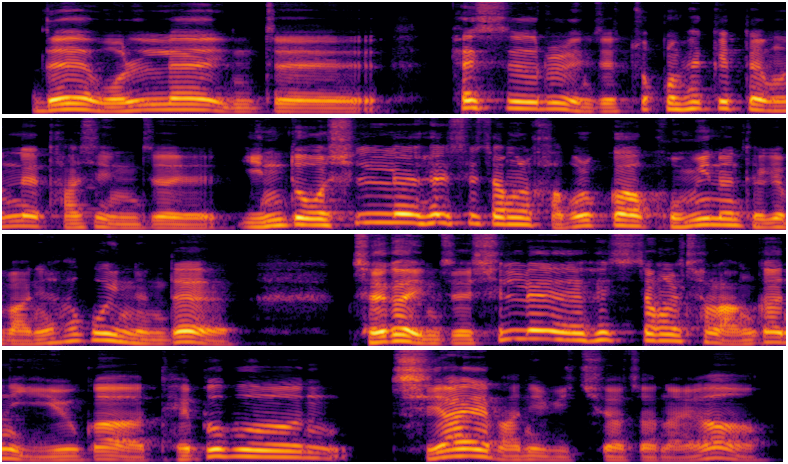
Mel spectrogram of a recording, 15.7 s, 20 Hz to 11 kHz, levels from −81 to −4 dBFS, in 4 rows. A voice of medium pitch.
Yes: medium, 165 Hz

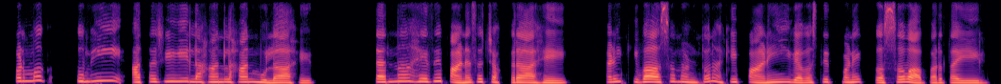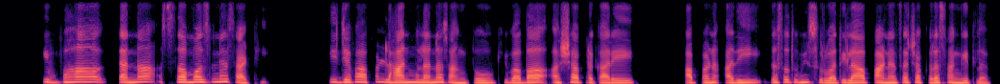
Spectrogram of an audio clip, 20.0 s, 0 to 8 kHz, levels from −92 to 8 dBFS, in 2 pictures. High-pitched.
Yes: high, 220 Hz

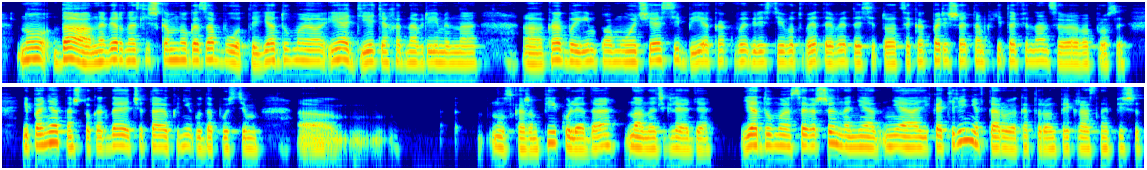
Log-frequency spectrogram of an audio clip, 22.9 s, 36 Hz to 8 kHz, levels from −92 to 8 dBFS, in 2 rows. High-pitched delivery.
No: medium, 150 Hz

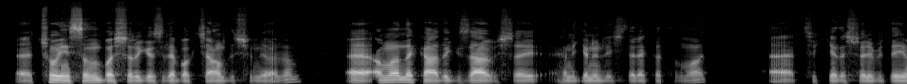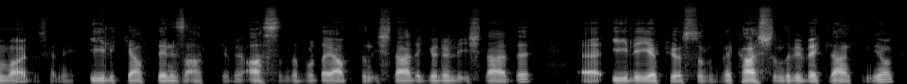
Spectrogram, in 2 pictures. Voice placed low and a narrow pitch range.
Yes: very low, 90 Hz; narrow, 1.6 semitones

